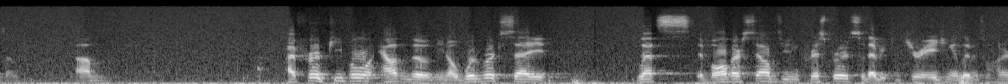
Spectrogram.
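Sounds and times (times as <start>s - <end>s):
man speaking: 0.0s - 0.2s, 0.8s - 1.2s, 2.6s - 5.8s, 6.4s - 10.0s
low hum: 0.0s - 10.0s
steady hiss: 0.0s - 10.0s.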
